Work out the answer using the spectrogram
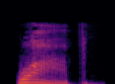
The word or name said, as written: wap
